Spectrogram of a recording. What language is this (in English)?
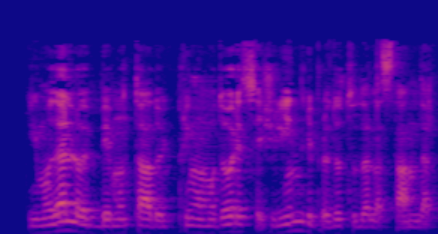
Italian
